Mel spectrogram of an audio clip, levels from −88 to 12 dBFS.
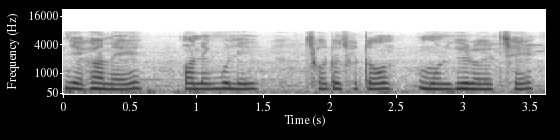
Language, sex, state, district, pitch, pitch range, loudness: Bengali, female, West Bengal, Cooch Behar, 255 Hz, 255-265 Hz, -16 LUFS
